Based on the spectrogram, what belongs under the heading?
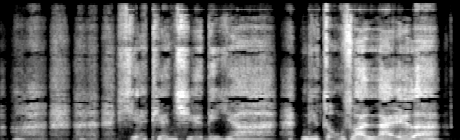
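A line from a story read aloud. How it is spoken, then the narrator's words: Breathless, panting. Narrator (Chinese): 他喘息着说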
